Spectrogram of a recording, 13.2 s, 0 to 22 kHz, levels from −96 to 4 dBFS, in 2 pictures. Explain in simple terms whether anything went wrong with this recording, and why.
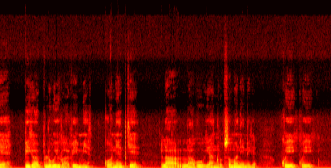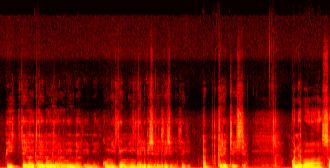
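From 5.98 to 10.44 seconds the speech is heard twice, a second, somewhat quieter copy trailing about 0.4 seconds behind and cutting in and out abruptly. This doubled audio track likely comes from the sound being recorded again through a slower path.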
